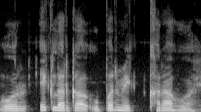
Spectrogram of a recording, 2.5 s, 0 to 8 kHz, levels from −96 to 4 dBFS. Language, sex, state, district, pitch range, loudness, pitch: Hindi, male, Arunachal Pradesh, Longding, 140-165 Hz, -18 LUFS, 150 Hz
